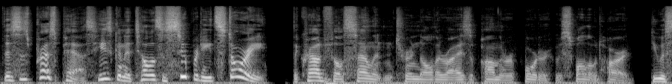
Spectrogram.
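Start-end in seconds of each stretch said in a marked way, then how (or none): 0.0-2.7 high, bouncy chatterbox pony voice; breathless cheerful pony chatter; bubbly Pinkie Pie. A narrator's reading. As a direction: gush it out like an over-eager party pony. Pinkie introduces the reporter.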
